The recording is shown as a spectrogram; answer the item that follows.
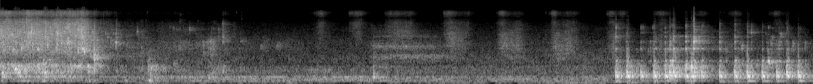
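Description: Tap water running into the sink, stopping about a second in. Then the scrape of a Rex Ambassador stainless-steel safety razor cutting lathered stubble, quiet strokes at first, then loud rapid strokes from about six seconds in.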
